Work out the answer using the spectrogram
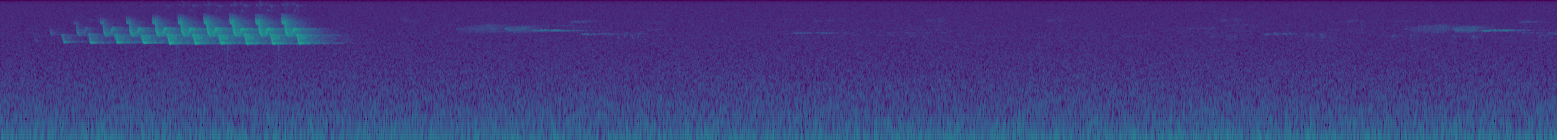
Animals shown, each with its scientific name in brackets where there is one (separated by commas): Ovenbird (Seiurus aurocapilla), Black-throated Green Warbler (Setophaga virens)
